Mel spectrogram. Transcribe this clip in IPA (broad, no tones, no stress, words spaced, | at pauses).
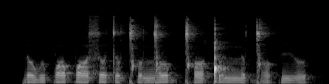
ɾowupɔ pɔ sotoǀʰoŋ͡ǀob ǀʰɔ ǃunːoɡ͡ǀɔ kɨʊ̯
